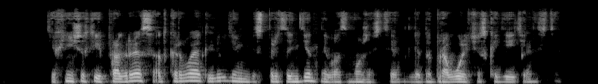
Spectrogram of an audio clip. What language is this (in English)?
Russian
